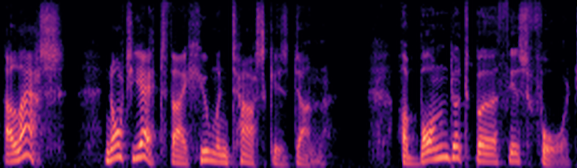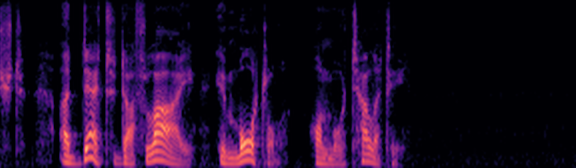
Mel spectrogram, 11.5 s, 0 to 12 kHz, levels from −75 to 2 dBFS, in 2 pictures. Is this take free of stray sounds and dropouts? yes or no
yes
